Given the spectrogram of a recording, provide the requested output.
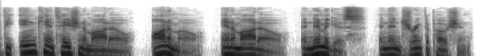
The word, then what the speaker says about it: Animagus: Point the tip of your wand at your heart, recite the incantation Amato, Animo, Animato, Animagus, and then drink the potion.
